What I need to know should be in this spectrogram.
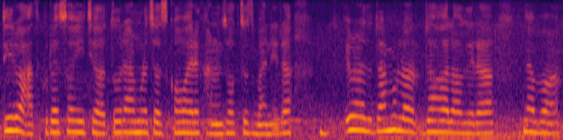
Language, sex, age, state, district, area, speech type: Nepali, female, 18-30, West Bengal, Jalpaiguri, rural, spontaneous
